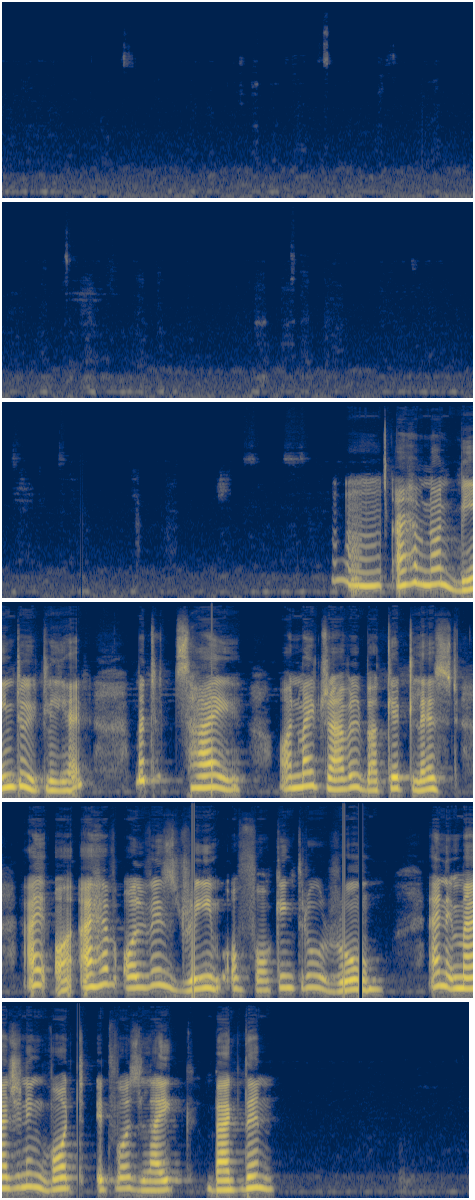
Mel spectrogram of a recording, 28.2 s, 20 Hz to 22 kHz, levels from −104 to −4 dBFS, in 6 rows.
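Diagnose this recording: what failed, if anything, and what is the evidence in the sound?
Short hard-edged holes interrupt the speech at 4.19, 10.2, 16.22 and 22.25 s, spaced almost exactly 6 s apart. They are brief: about 7, 20, 4 and 15 ms. This is a gap between stream segments at the network or playback stage. The speech arrives in 6 s segments whose timestamps do not quite meet, and the player inserts silence to cover each mismatch. Nothing is lost. The sound simply pauses and resumes.

Three blocks of digital silence appear late in the clip, at 20.74–20.76 s, 22.40–22.44 s and 24.30–24.32 s. The sound drops abruptly to nothing and returns with no fade. The first and last holes are about 21 ms long and the middle one about 43 ms, so they come across as short pops or dropouts. The fault is at the driver or buffer stage, where output buffers went unfilled in time and were sent as zeros. 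The lengths fit one and two 1024-sample buffers at 48 kHz.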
